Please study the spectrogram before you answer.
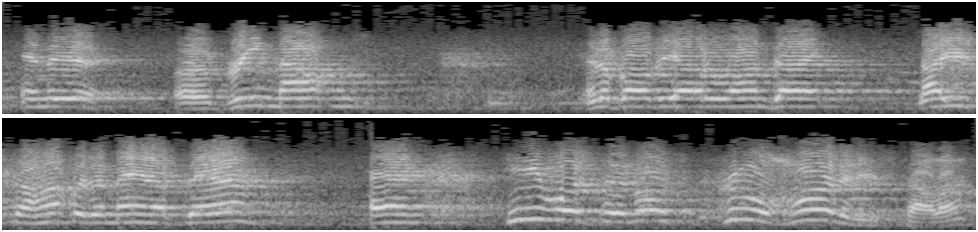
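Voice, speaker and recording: A man preaching a sermon, telling stories dramatically and rising to shouts. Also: very high voice, a little hiss or hum. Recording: echoey hall, dull lo-fi recording.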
